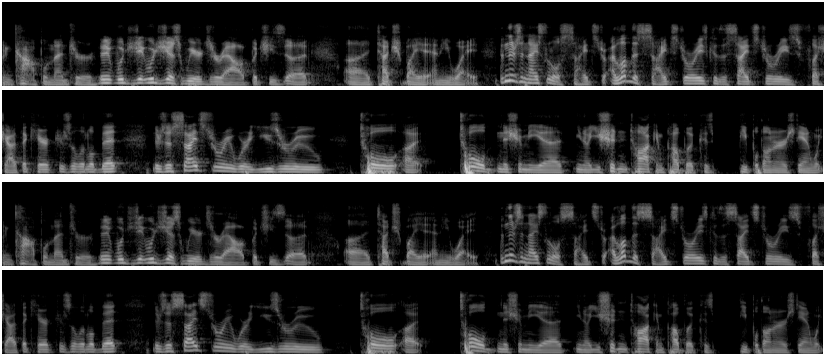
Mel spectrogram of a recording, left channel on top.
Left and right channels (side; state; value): right; quieter; 5.0 dB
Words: and compliment her, which just weirds her out, but she's touched by it anyway. Then there's a nice little side story. I love the side stories because the side stories flesh out the characters a little bit. There's a side story where Yuzuru told Nishimiya, you shouldn't talk in public because people don't understand what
